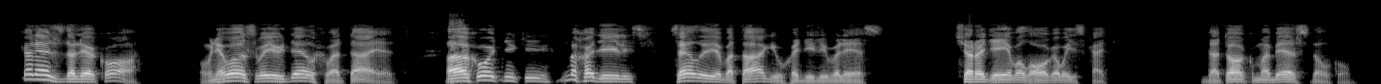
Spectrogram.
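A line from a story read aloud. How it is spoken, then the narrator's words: Grim. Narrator (Russian): мрачно произнес Глеб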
